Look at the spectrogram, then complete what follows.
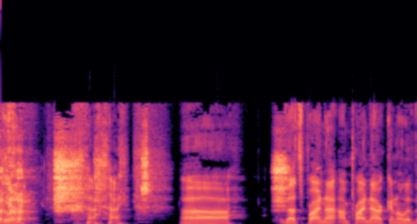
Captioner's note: laughs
